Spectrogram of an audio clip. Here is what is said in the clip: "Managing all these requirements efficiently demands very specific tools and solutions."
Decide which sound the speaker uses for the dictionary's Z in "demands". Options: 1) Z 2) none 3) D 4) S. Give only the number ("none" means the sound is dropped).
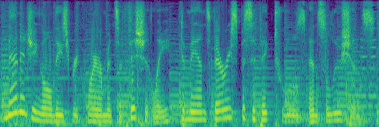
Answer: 1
